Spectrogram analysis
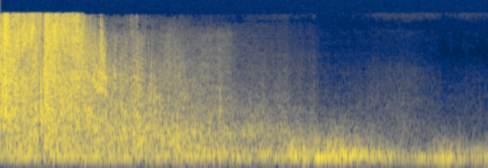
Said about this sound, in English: Commander Nibbles dove through the window of the station just as an explosion of blinding white light enveloped the crater.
